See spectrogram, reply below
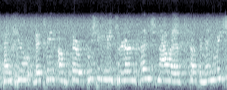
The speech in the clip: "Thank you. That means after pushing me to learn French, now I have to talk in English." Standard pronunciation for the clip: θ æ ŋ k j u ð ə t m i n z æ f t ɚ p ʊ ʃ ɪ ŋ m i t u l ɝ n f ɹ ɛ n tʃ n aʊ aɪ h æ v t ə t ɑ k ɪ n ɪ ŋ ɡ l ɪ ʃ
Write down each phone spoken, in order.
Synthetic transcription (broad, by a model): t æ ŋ k j u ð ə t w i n ɔ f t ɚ p ʊ ʃ ɪ ŋ m i t u l ɝ n f ɹ ɛ n tʃ n aʊ aɪ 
